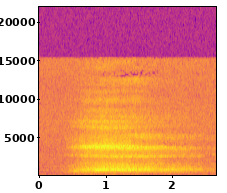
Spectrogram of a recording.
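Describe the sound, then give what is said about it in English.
A slow, deep breath during a guided meditation, drawn in through the nose and out through the mouth. It is soft and airy, swelling gently and then easing off. “You can close your eyes and take 3 deep breaths in through the nose, out through the mouth.”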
